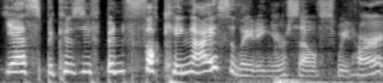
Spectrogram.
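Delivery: loud mock telling-off; half-joking loud rebuke; mock scolding. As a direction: scold her for hiding away.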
